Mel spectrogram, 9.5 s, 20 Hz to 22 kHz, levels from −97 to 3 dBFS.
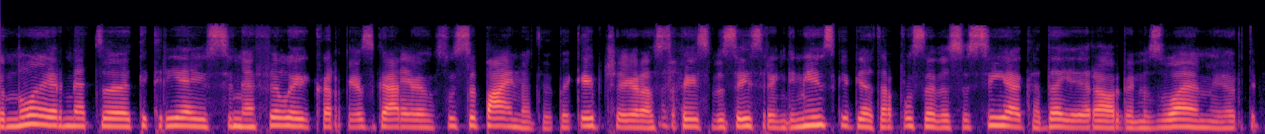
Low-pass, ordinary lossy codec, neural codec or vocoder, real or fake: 10.8 kHz; Opus, 24 kbps; codec, 44.1 kHz, 2.6 kbps, SNAC; fake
